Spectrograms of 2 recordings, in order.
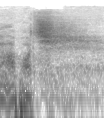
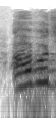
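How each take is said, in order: First: It is said quietly and shyly. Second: It is said loudly and boldly.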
